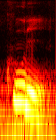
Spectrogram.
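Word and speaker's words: قُلْ: Kul harus manyun kul. Jangan kul. Nah, harus qul qul qul auzubirabbil falaq.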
